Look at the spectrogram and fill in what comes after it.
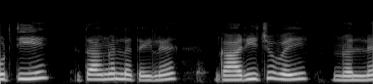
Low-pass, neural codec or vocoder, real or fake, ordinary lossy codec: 7.2 kHz; vocoder, 44.1 kHz, 80 mel bands, Vocos; fake; none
